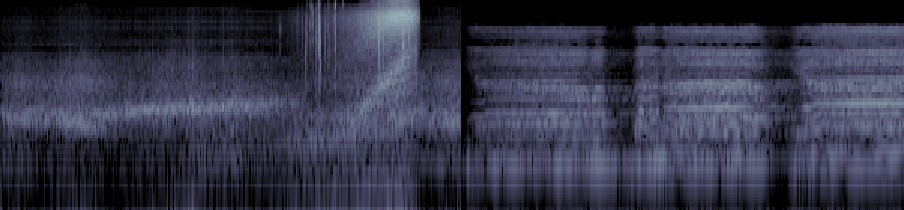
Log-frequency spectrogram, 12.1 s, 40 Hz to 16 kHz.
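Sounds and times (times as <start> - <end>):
airy whoosh: 3.8 - 6.2.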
